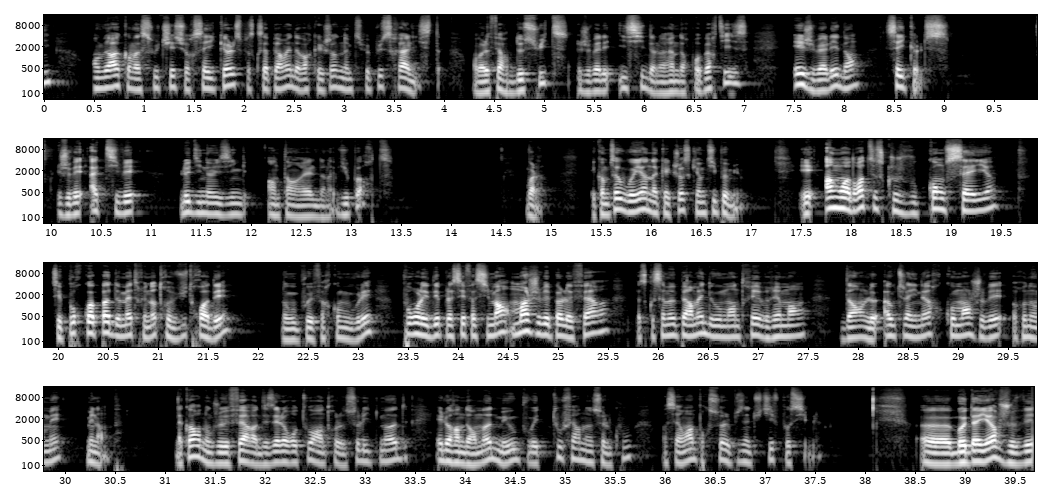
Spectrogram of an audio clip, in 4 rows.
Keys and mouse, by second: 6.2 click, 7.3-8.5 drag, 10.9 click, 15.6 click, 17.8 click, 19.8-20.8 drag, 24.6-28.2 drag.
